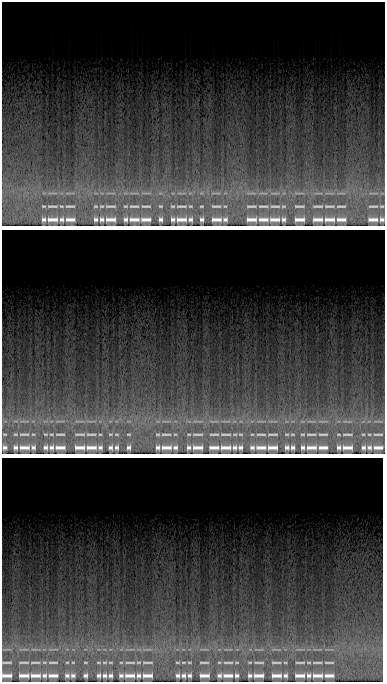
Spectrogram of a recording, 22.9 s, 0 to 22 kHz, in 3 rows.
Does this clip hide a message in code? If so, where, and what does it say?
Yes: Morse code (Russian alphabet) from 0.7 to 22.0 s, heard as a keyed tone, hand-sent with a paddle, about 20 wpm, 640 Hz. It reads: Я УВЕРЕН ЧТО ДРУГИЕ РАЗВИВАЮЩИЕСЯ СТРАНЫ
